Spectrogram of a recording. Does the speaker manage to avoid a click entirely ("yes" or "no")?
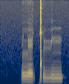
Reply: no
